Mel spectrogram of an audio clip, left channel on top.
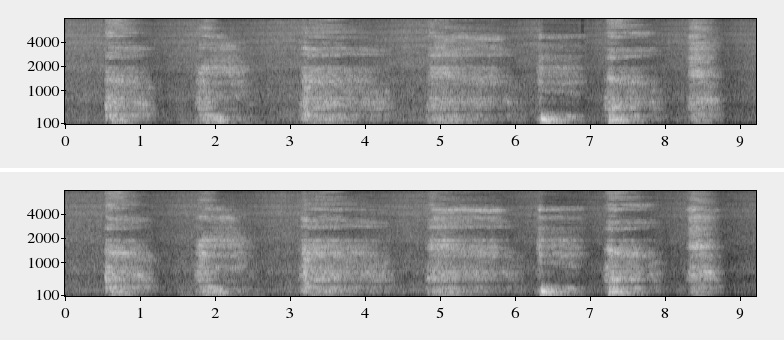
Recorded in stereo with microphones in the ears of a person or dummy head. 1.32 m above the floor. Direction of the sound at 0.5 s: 25° right (ahead or behind).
